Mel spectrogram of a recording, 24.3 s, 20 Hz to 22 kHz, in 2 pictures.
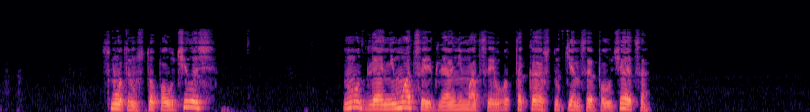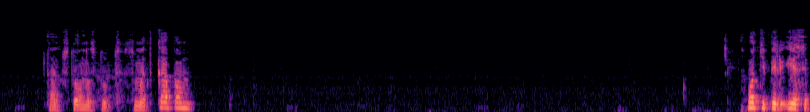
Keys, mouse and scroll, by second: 1.6 click, 2.1-4.1 scroll down 5, 2.6 middle click, 4.6 middle click, 5.7-7.5 scroll up 4, 8.5 click, 12.3 click, 19.4 click, 20.9-21.6 scroll down 2, 21.4-22.0 scroll up 4, 22.0-24.0 scroll down 3, 24.0-24.3 scroll down 1.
